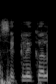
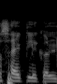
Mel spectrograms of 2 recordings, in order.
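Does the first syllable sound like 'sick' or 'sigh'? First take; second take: sick; sigh. First: The first syllable has a short 'i' vowel. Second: The first syllable has a long 'ai' vowel. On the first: "यहां पर दोनों pronunciation सही है ना" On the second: "यहां पर दोनों प्रोनाउंसिएशन सही है ना"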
